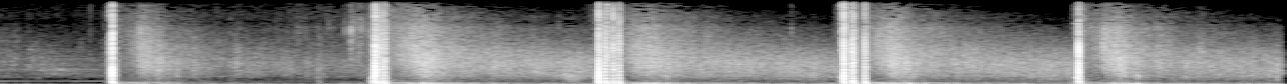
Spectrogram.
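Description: Aerial fireworks shells firing and bursting: six sharp, loud bangs about a second apart, two of them in quick succession about two-thirds of the way in, each followed by a rolling echo.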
